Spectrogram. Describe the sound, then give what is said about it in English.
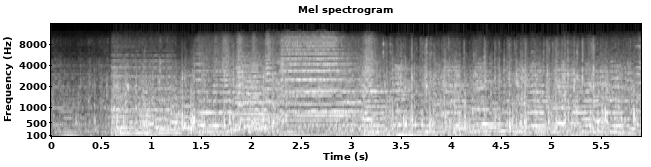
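Horses gallop over dry, dusty ground in a chase, a dense, continuous drumming of hoofbeats that stays loud throughout after a short, quieter start. “give chase on their horses, their hooves throwing up a cloud of dust.”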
